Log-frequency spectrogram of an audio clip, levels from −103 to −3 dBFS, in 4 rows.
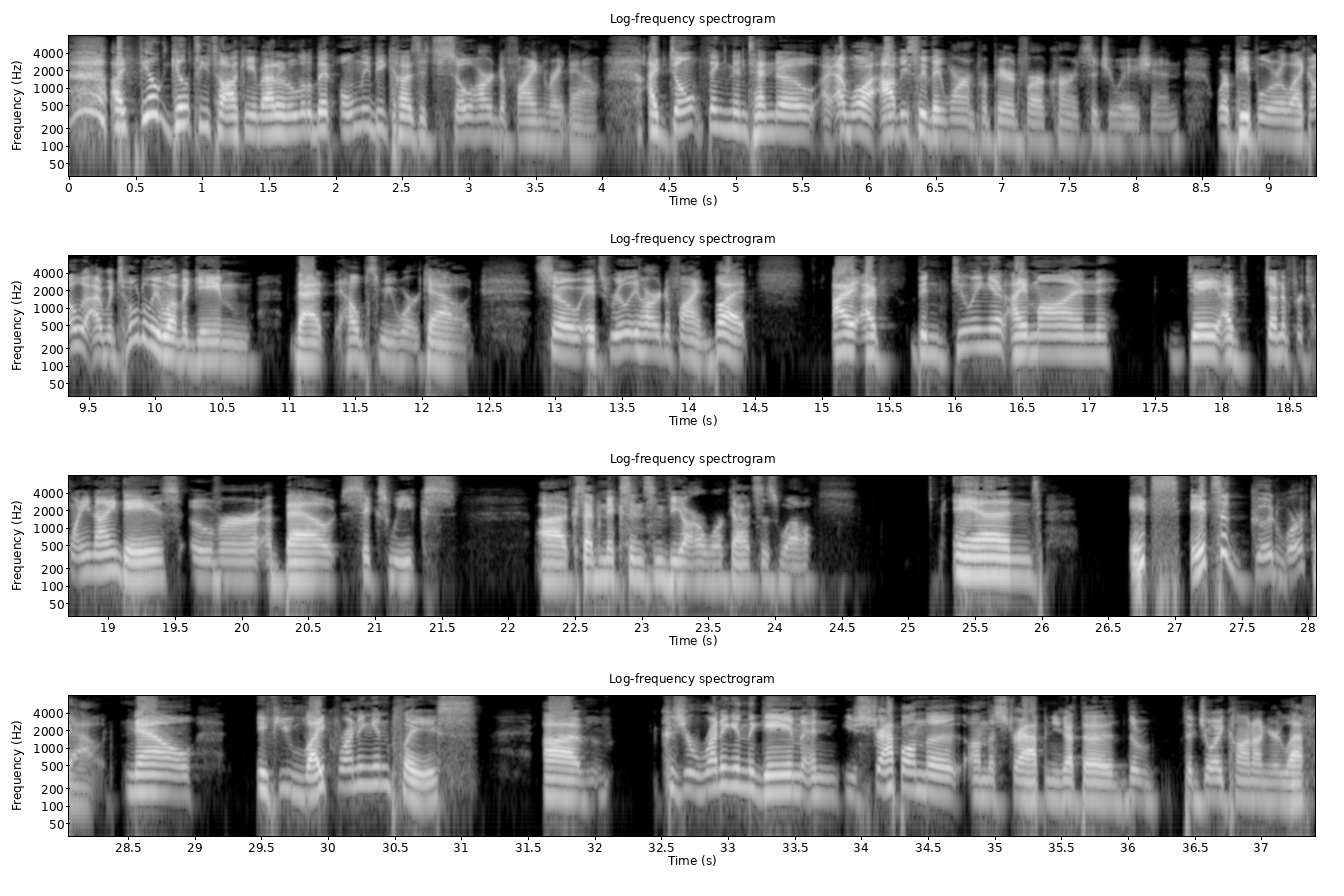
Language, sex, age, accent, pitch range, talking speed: English, male, 30-49, American, 125-170 Hz, 195 wpm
